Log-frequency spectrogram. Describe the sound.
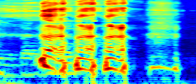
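Throat clearing thick with phlegm after eating chili: a few short, rough voiced bursts in quick succession, followed by a softer final one.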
